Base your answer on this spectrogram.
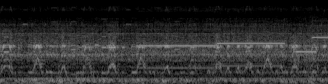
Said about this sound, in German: Ja, ähm, ich, ich drucke gerade was mit dem 3D-Drucker aus. Kannst du ja mal angucken.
